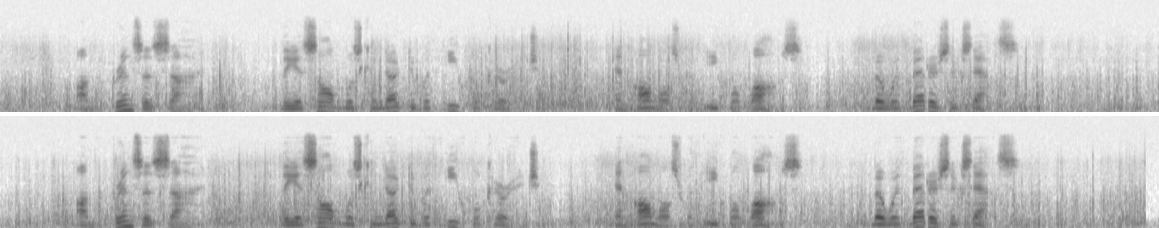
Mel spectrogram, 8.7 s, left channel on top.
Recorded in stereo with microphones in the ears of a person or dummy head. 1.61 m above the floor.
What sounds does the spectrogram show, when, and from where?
0.6 s a man speaking: 15° right (ahead or behind)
